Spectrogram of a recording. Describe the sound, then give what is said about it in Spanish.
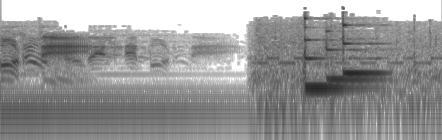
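A Securitas Direct alarm app notification chime sounds as a short, bright run of a few ringing notes, entering right after an abrupt cutoff of a steady, tone-laden passage. “Notificación Securitas Direct. Persona detectada en el jardín.”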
